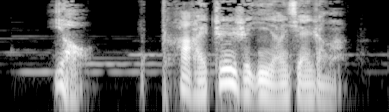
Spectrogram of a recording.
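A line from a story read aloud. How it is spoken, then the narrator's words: Quiet muttering. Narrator (Chinese): 小声嘀咕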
